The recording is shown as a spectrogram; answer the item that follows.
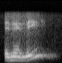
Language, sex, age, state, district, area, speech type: Telugu, male, 18-30, Telangana, Nizamabad, urban, conversation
